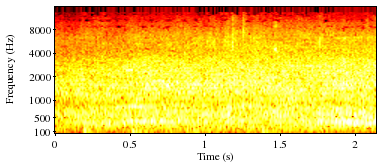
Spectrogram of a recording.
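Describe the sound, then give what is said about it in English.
A basketball is dribbled during a Big East college game between Creighton and Marquette. A few low, dull bounces thump beneath loud, steady crowd noise from the arena. “Ashworth working the dribble, just standing and dribbling with 10 to shoot.”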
